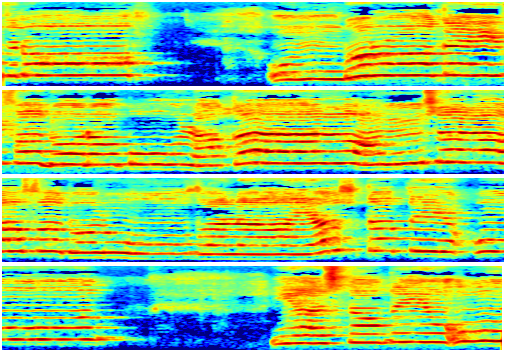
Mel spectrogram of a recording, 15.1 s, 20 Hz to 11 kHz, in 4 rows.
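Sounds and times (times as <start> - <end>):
boy chanting melodically: 2.0 - 12.2.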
